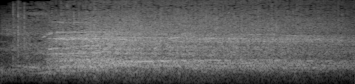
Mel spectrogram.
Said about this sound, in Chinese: 消息传出，首都街头汽车笛声阵阵，大众欢呼雀跃。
